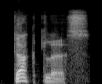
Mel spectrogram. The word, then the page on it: ductless: British English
